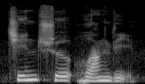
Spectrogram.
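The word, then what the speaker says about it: Qin Shi Huangdi: It's pronounced Jin Shi Huangdi. Jin, that means that the people of Jin and the region Jin, and also the dynasty. And Shi is the first, and Huangdi is the emperor.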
